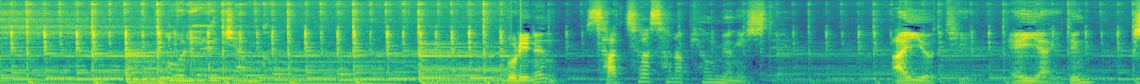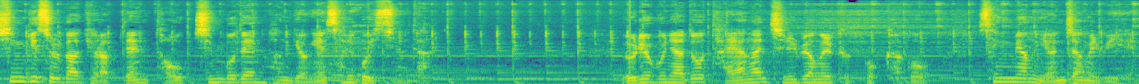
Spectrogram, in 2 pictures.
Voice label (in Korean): 광고; 프로케어노트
